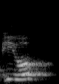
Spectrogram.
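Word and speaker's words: 피읖: আর এটা হলো ফিউক। ফিউকের উচ্চারণ ফ, নিচে বসলে হবে প। তারপরে এটা হলো হিউত।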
